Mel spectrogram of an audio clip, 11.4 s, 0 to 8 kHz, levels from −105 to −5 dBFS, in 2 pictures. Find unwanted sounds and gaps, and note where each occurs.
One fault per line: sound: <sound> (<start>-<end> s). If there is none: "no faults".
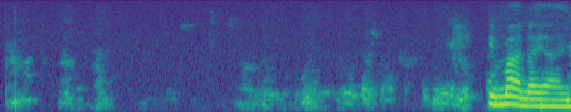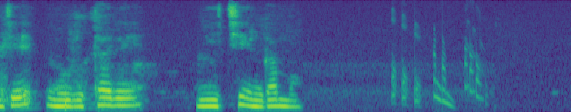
sound: chirp (9.6-10.6 s)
